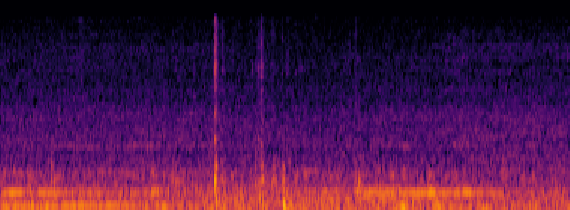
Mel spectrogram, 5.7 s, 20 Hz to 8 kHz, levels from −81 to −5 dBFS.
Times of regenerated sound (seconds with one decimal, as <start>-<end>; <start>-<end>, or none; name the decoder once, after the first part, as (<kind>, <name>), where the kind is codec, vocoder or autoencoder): none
